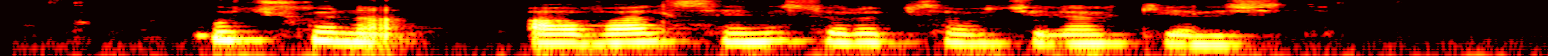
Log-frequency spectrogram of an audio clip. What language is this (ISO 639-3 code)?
uzb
